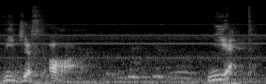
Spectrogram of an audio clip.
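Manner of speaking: lightly imitated Russian accent. Daughter answering dad, mock Russian accent. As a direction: mimic a child's pretend Russian replies. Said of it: "speak to each other in Russian accents".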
